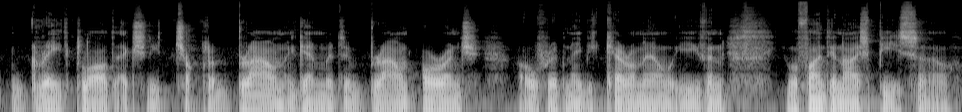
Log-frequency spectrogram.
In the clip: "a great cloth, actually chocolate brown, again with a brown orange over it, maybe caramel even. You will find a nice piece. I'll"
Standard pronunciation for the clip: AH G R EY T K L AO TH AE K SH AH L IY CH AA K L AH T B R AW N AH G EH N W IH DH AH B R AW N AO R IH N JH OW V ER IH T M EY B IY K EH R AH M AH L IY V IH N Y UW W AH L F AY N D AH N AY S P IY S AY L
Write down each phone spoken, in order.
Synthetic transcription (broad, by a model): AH G R EY T K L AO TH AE K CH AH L IY CH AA K L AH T B R AW N AH G EH N W IH DH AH B R AW N AO R IH N JH OW V ER IH T M EY B IY K EH R AH M AH L IY V IH N Y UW W AH L F AY N D AH N AY S P IY S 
